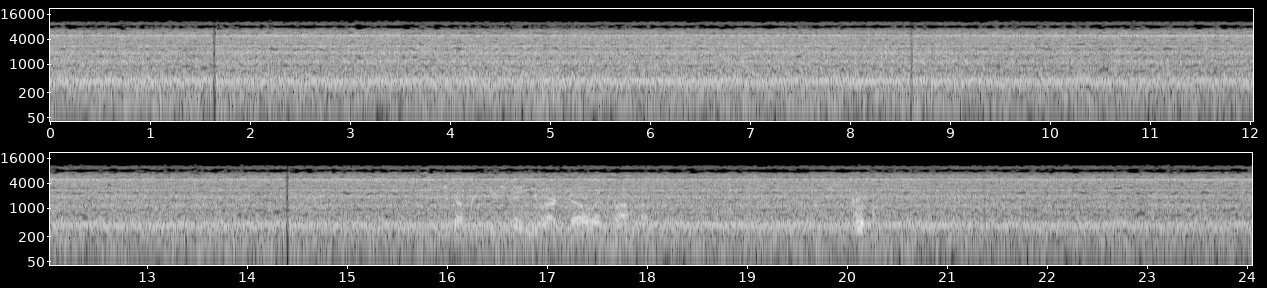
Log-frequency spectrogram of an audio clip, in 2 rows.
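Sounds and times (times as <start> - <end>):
faint steady tones: 11.0 - 24.0
rocket booster roaring: 12.4 - 23.8.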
